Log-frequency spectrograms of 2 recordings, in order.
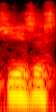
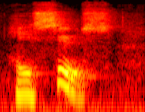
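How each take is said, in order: First: The name is pronounced the English way. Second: The name is pronounced the Spanish way.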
